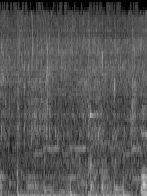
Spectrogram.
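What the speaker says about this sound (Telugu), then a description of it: "నిదానంగా వేయించుకోవాలి సిమ్లోనే ఉంచి" Amla, Indian gooseberries, frying slowly on low heat in a pan: a soft, steady sizzle with a few gentle scrapes and knocks of a spoon, close and even, with nothing else over it.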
